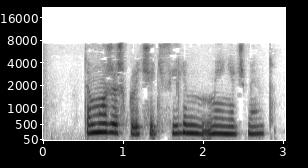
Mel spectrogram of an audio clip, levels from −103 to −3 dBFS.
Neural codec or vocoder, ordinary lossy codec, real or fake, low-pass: none; MP3, 32 kbps; real; 7.2 kHz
